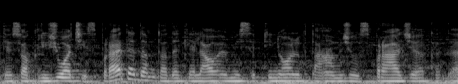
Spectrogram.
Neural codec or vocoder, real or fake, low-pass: codec, 16 kHz, 16 kbps, FreqCodec, larger model; fake; 7.2 kHz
